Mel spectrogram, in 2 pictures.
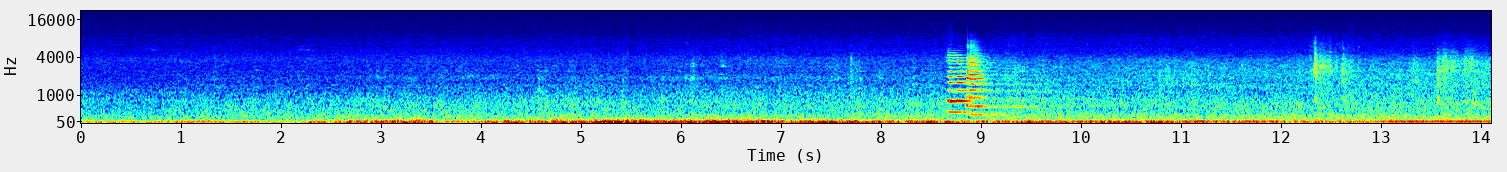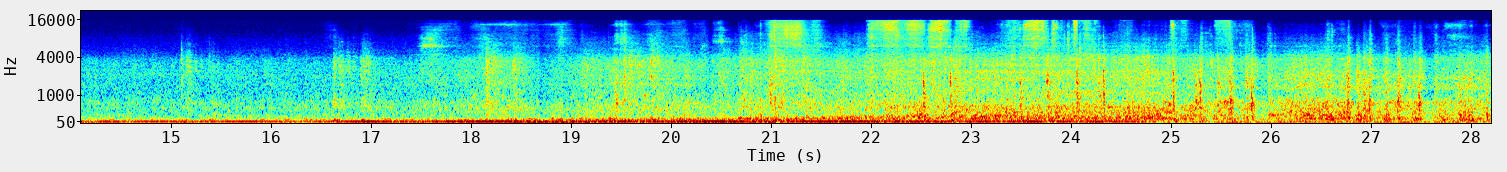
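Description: A diesel locomotive engine rumbles deeply as it approaches and passes close by.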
